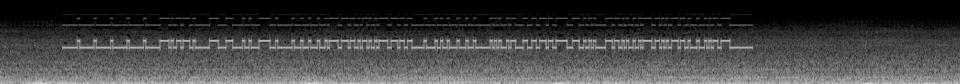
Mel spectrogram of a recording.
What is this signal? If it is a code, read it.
RTTY (45.45 baud, 850 Hz shift), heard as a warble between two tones, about 2550 Hz centre, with street noise. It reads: OM5QQE DE VK1YBI TNX FER QSO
